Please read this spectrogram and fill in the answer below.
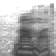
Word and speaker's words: Mamluk: Yeah, Mamluk. I just looked it up to make sure I was pronouncing it right.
